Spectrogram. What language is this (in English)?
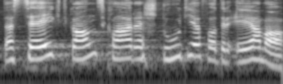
Swiss German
